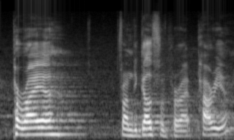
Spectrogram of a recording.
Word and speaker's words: Paria: from the Gulf of Paria. Is that correct pronunciation? Paria. I don't want to say they are Pariah, because that's a different thing.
